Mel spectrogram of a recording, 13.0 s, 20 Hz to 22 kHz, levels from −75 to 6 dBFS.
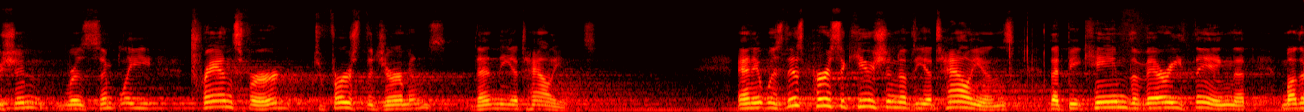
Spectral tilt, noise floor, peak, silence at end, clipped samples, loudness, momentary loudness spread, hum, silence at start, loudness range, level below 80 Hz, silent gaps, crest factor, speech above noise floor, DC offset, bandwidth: -5.5 dB/octave; -49 dBFS; -8 dBFS; 0 s; under 0.1%; -25 LUFS; 15 LU; none; 0 s; 5 LU; -66 dBFS; none; 18 dB; 24 dB; under 0.1%; 16 kHz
